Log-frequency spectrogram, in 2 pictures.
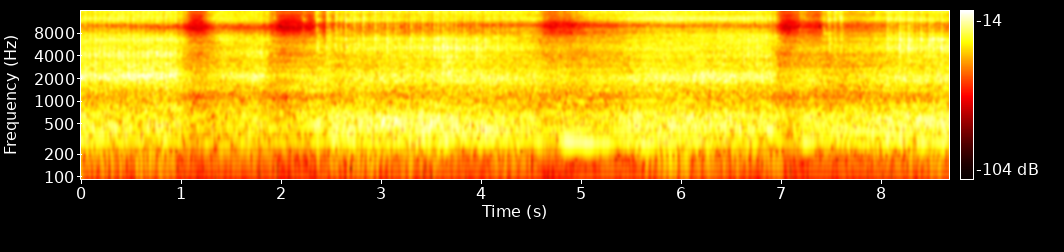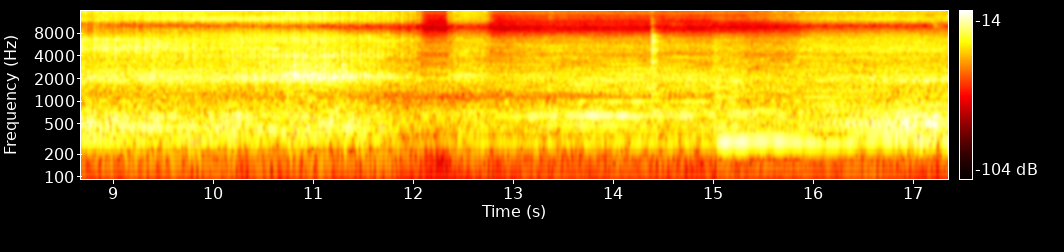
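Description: A continuous rasping, shaving sound of a skew chisel cutting spinning wood on a lathe, shaping a birdhouse ornament body, steady and close, with a constant machine hum underneath.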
